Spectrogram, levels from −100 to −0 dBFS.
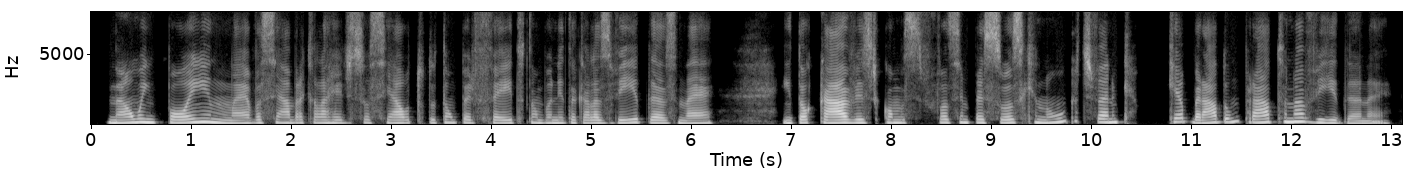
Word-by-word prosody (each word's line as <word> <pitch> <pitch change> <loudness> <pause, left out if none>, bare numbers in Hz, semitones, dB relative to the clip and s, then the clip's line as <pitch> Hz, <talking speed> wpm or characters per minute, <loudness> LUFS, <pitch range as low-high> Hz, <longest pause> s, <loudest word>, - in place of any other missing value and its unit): Não 205 +4 +4
impõem, 230 +2 +4
né, 185 -4 +2
você 210 +2 -5
abre 195 +1 -2
aquela 205 -1 -5
rede 195 -2 -3
social, 200 -1 -3
tudo 205 - -9
tão 205 +1 -4
perfeito, 200 -1 -5
tão 200 -1 -4
bonito 190 0 -2
aquelas 190 -2 -2
vidas, 195 -1 -1
né, 180 0 -2 0.7
intocáveis, 210 +1 +4
de - - -10
como 205 -1 -1
se - - -10
fossem 220 0 -1
pessoas 210 0 -1
que 225 - -5
nunca 245 +9 +1
tiveram 240 0 +1
que - - -16 0.4
quebrado 235 -3 0
um 280 +4 +1
prato 245 +1 +1
na 270 +2 +7
vida, 195 -9 -2
né. 160 0 -4
205 Hz, 145 wpm, -23 LUFS, 195-225 Hz, 0.7 s, na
